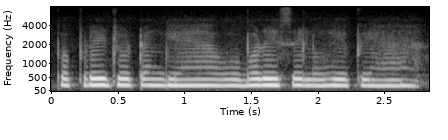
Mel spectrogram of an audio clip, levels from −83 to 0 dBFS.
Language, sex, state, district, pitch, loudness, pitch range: Hindi, female, Bihar, Patna, 215 Hz, -14 LUFS, 210-225 Hz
